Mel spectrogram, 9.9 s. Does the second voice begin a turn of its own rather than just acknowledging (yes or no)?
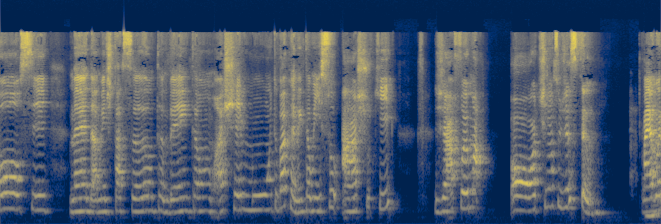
no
